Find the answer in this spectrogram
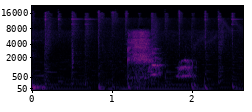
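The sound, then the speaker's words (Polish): A couple of short, muffled dog barks sound at a home, fairly quiet, with a brief pause between them. No one speaks over them. “Y, teraz y, tak, o teraz u mnie pieski szczekają.”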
